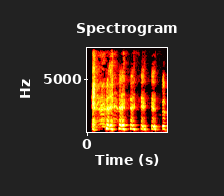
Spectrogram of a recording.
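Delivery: a real laugh breaking the reading; cracking up mid-sentence; burst of laughter. Real, not acted. Reader laughing at her own line, real laugh.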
